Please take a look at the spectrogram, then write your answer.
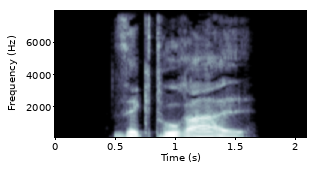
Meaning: sectoral
- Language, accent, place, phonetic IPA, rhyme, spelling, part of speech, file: German, Germany, Berlin, [zɛktoˈʁaːl], -aːl, sektoral, adjective, De-sektoral.ogg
